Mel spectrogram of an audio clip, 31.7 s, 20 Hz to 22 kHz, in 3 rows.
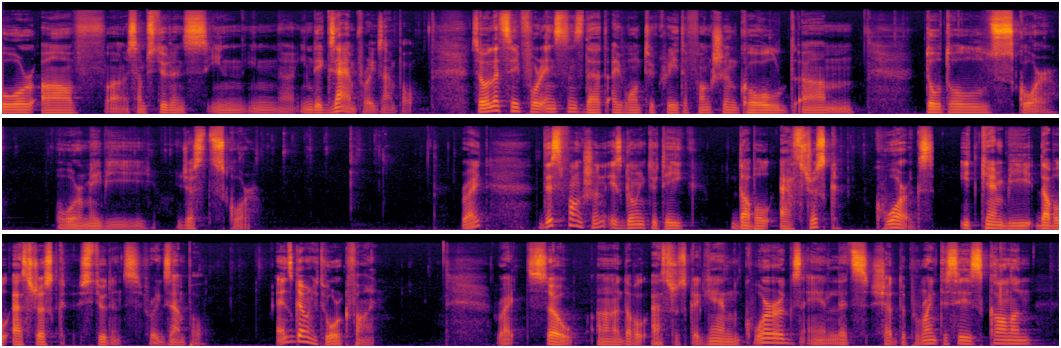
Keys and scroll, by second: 5.0 d, 5.3 space, 8.6-10.9 typing, 12.9-15.4 typing, 17.0 *, 18.6-20.5 typing, 22.1 e, 22.4 t, 23.1 shift+0, 23.4 shift+;, 25.3 BackSpace, 27.1-30.2 typing, 31.0 Return, 31.5 Tab.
